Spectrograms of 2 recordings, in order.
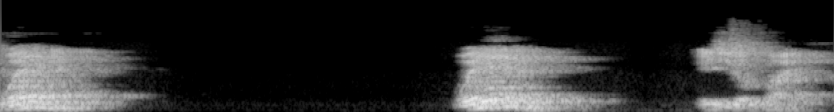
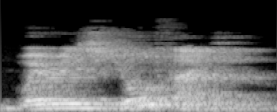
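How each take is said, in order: First: WHERE lifted high and questioning, then a drop on the rest; stress on WHERE. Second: "your" pushed higher and stronger, rising to the end; stress on YOUR. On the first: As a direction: lean hard on "Where", pause, then let "is your faith" fall away. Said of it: "where does the emphasis lie?". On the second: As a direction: hit the word "your" as a pointed question. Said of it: "put the emphasis on your". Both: Shown as a demonstration.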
